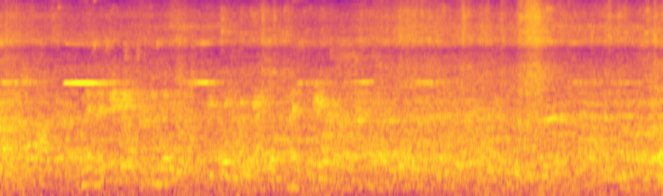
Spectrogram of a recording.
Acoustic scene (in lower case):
subway station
